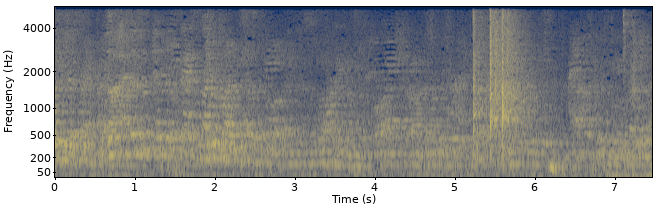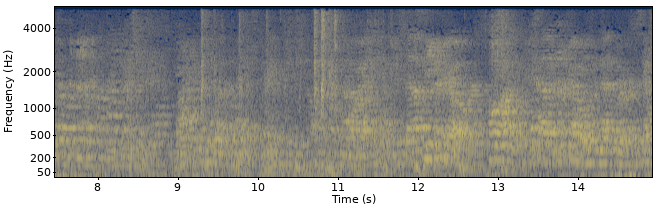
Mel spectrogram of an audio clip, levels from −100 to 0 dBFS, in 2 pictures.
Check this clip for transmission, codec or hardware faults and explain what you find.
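No faults turn up anywhere in this clip.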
